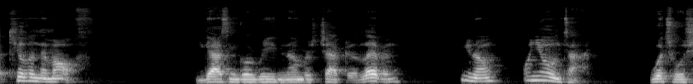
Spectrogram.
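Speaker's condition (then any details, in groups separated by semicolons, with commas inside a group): No condition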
